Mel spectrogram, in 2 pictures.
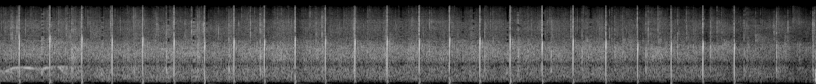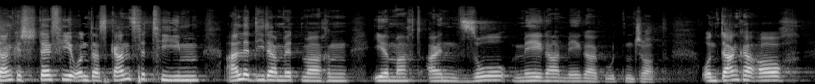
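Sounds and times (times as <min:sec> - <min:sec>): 
audience applause: 0:00.0 - 0:08.4
speech: 0:08.2 - 0:16.2.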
